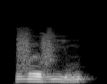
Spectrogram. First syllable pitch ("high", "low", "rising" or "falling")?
low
